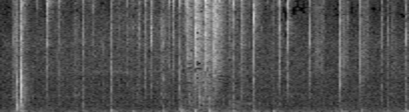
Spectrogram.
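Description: A brayer rolling through a thin layer of tacky black paint, giving an irregular run of small sticky clicks and crackles, densest about two seconds in.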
